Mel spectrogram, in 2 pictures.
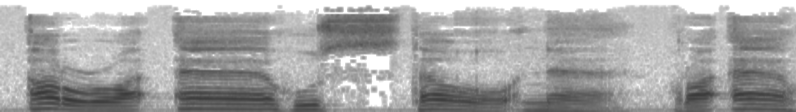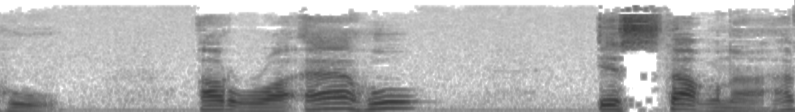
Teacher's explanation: حرف همزه وصل استغنا در صورت ابتدا با کسره است، اما ما که داریم وصل میکنیم طبیعتا اونو حذفش میکنیم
